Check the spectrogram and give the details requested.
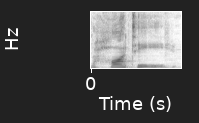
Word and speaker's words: haughty: vocabulary word number five haughty and this sounds like a h-o-t-t-i-e but it has a different meaning it's the same it's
